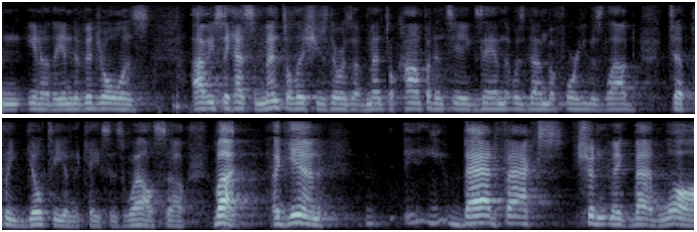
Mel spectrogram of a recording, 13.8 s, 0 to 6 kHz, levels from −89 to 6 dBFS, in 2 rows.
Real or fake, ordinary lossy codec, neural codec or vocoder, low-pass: real; AAC, 32 kbps; none; 5.4 kHz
